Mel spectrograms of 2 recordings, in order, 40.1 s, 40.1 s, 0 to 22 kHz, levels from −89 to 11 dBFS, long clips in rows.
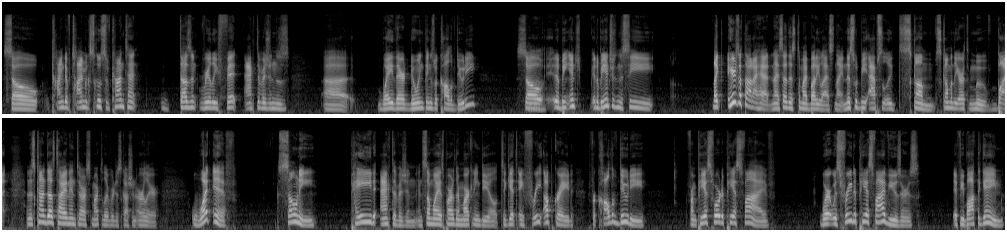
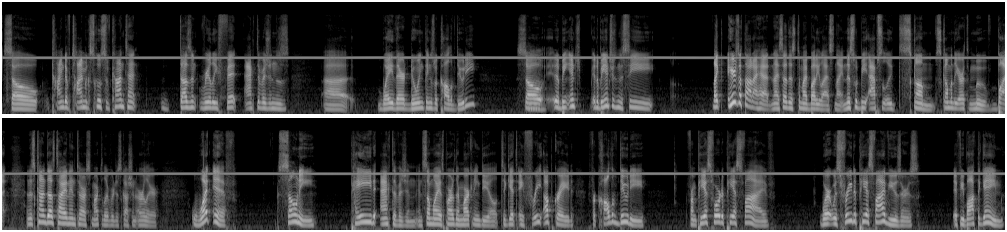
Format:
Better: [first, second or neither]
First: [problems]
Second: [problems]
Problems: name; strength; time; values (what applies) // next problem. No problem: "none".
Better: first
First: none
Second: high-pitched whine; loud; throughout; 3.5 kHz, 9 dB below the speech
